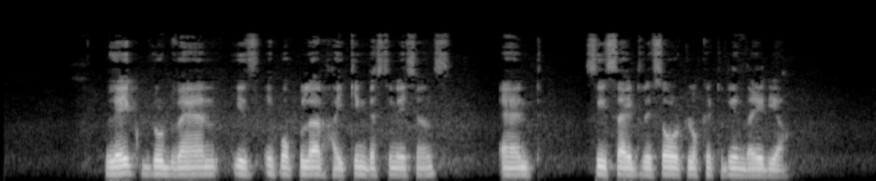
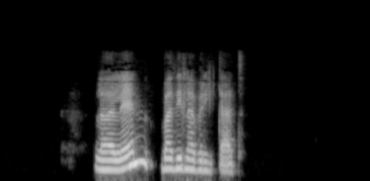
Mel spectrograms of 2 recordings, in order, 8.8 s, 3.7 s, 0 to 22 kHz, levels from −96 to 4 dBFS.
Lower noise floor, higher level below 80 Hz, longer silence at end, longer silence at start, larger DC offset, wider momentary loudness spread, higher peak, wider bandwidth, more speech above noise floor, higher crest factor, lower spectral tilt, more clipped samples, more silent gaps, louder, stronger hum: second, -70 dBFS vs under -90 dBFS; first, -56 dBFS vs -62 dBFS; second, 0.9 s vs 1.35 s; about the same, 1.05 s vs 0.95 s; neither; second, 10 LU vs 13 LU; about the same, -2 dBFS vs -2 dBFS; first, 11.5 kHz vs 7.4 kHz; second, 51 dB vs over 73 dB; about the same, 18 dB vs 20 dB; second, -6.5 dB/octave vs -8 dB/octave; neither; neither; about the same, -20 LUFS vs -18 LUFS; neither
